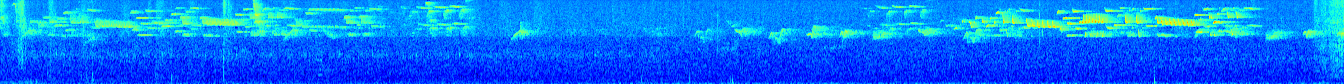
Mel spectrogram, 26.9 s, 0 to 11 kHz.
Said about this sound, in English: The winter wren has a very extensive song, goes on for 9-10 seconds. One of the few birds that does that.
